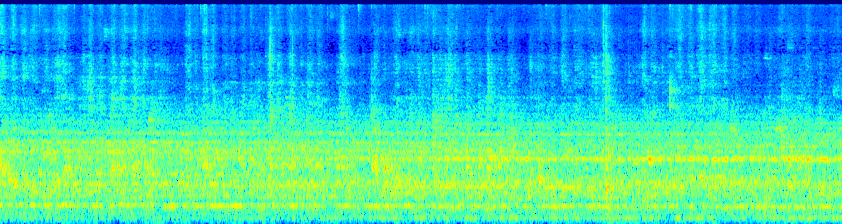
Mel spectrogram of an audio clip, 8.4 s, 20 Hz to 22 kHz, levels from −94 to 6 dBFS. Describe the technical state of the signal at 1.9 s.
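At 1.9 s the signal is intact, with no audible technical fault at that moment.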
